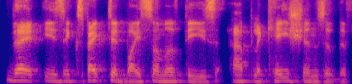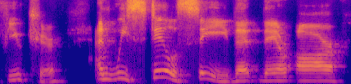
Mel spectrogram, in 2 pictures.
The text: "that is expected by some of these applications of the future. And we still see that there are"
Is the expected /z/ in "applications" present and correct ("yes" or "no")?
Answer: yes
